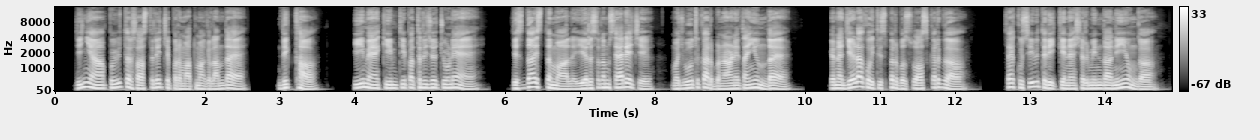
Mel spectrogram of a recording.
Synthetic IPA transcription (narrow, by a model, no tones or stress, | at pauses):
d͡ʒɪjãpɐʋɪt̪ɾəsaːst̪ɾet͡ʃəpɐɾəmaːt̪mãɡɐlãːnd̪aɛ | d̪ɪkʰːa | kimɛ̃kiːmt̪ipɐt̪ʰːəɾid͡ʒot͡ʃʊɽ̃ejaɛ | d͡ʒɪs̬d̪aɪst̪eːmaːljɐɾuːsleːmsɛːɾet͡ʃə | mɐd͡ʒbuːt̪kɐɾbɐnaːɽ̃et̪aːĩɦʊ̃nd̪aɛː | kɐnɛd͡ʒeːɽakoːit̪ɪspɐɾbɐswaːskɐɾɡa | sɛkʊsibʱit̪ɐɾiːkenɛ̃ʃɐɾmɪ̃nd̪anĩɦʊ̃ːŋɡaː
